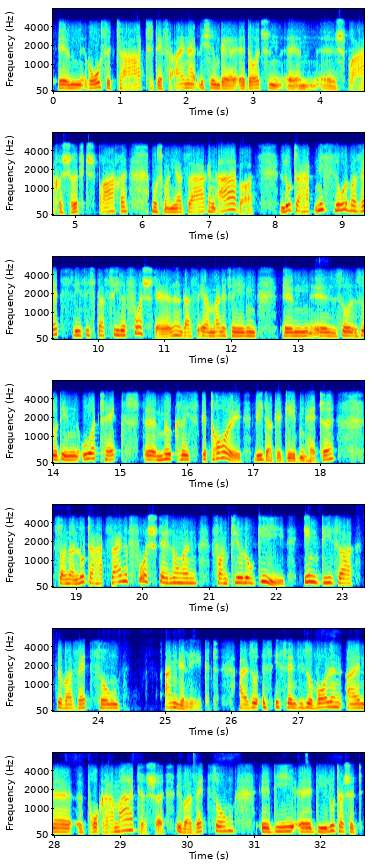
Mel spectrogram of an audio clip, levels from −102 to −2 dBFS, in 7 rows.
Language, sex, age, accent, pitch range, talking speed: German, male, 60-79, German, 120-160 Hz, 105 wpm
